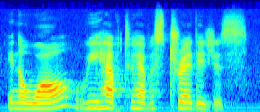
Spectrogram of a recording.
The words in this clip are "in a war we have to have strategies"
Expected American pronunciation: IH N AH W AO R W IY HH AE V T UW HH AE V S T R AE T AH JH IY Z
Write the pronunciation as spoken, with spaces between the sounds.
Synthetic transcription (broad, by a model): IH N AH W AO L W IY HH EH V T UW HH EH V S T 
